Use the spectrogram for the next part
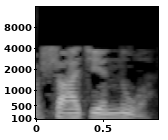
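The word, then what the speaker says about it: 杀 奸 怒 (צדקנו): 耶和华神是公义的神，叫杀奸怒啊，耶和华杀奸怒，如果讲发音的话，耶和华我们的义，他是一位公义的神。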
